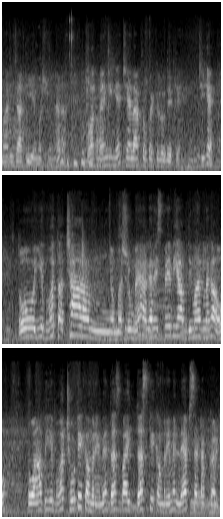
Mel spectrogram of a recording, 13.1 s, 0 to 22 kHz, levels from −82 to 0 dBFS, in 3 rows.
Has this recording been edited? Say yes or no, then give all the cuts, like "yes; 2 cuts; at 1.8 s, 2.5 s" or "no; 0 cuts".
no; 0 cuts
